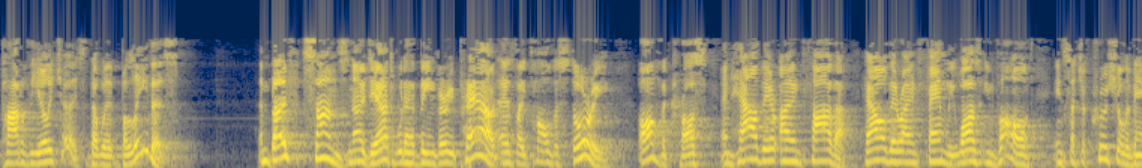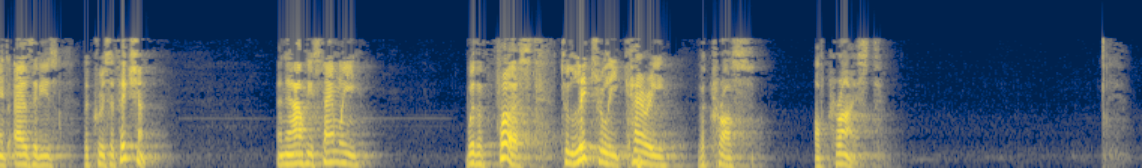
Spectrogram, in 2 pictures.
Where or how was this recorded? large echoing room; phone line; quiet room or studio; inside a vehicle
large echoing room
